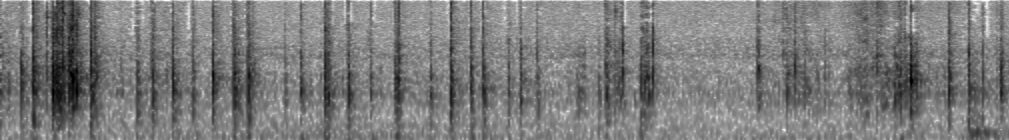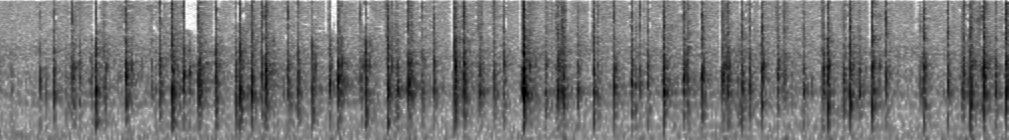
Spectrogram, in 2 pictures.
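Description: Long black nails tap and scratch the walls and lid of a small clear hard-plastic box partly filled with small cream beads. Dense, rapid, crisp clicks and ticks with a bright plastic edge and almost no ring, easing into a brief quiet stretch before the tapping picks back up.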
